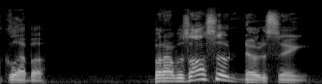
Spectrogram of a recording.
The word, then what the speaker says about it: Gleba: grabum each time and apparently GBA is actually PR anounced GBA uh I rewatched the trailer for Space Age and um it it they pronounce it as gleba but I was also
